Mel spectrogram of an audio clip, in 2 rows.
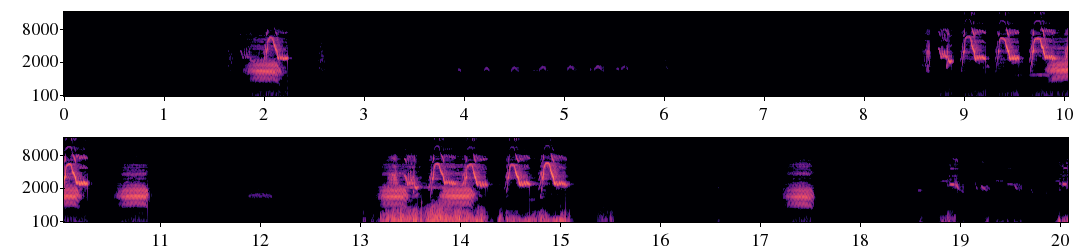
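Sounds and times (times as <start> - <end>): babbler bird calls: 13.2 - 15.0.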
